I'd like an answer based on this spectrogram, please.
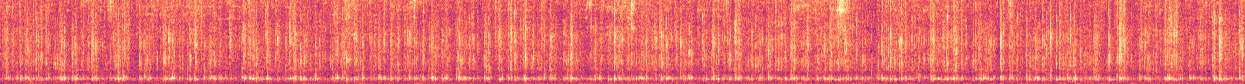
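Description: Hooves of a column of cavalry horses clip-clopping irregularly on the road, over the steady murmur of a large crowd.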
